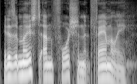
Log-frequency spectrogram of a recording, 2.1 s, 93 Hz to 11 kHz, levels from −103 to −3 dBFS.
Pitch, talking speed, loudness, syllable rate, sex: 125 Hz, 175 wpm, -19 LUFS, 6.5 syllables/s, male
